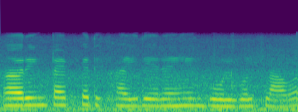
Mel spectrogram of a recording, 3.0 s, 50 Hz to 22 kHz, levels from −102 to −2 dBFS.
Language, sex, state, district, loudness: Hindi, male, Madhya Pradesh, Dhar, -17 LUFS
